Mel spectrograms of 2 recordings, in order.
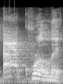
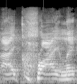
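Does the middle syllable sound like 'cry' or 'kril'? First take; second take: kril; cry. First: The middle syllable sounds like 'kril'. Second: The middle syllable sounds like 'cry'. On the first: The speaker calls it right. "It's acrylic" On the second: The speaker calls it wrong. "not acrylic, like I cry like a big fat baby"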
